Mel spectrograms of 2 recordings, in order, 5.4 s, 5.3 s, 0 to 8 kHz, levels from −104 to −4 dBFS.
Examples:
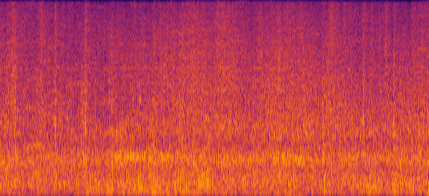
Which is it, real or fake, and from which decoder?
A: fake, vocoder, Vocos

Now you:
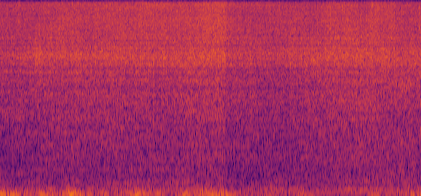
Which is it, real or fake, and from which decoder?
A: real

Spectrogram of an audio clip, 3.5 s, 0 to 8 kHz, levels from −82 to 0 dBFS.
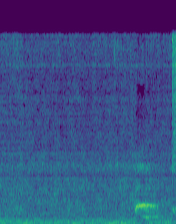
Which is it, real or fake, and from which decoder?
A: fake, codec, HILCodec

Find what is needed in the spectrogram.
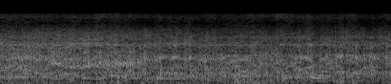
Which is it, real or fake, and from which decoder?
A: fake, codec, SNAC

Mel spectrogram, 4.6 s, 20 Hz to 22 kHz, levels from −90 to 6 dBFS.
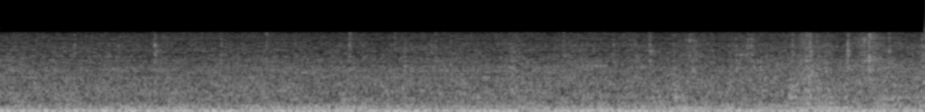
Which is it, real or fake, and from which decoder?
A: real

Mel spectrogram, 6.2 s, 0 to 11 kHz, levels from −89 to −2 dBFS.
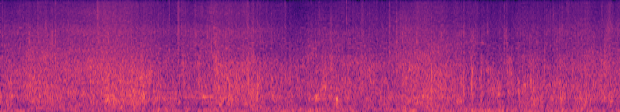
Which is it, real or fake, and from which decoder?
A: fake, codec, SNAC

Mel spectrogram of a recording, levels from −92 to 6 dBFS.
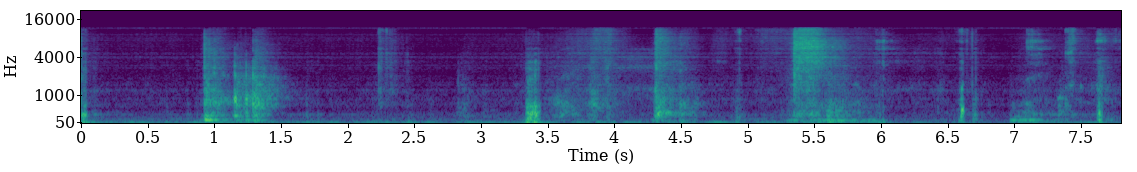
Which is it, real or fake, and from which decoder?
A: fake, codec, HILCodec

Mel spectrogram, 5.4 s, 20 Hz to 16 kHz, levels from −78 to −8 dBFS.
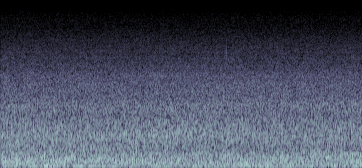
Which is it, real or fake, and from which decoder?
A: real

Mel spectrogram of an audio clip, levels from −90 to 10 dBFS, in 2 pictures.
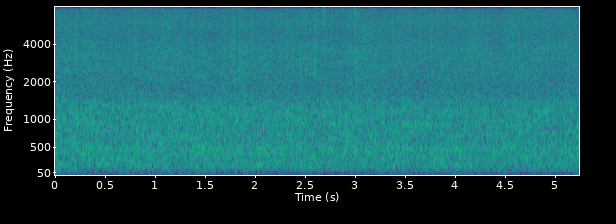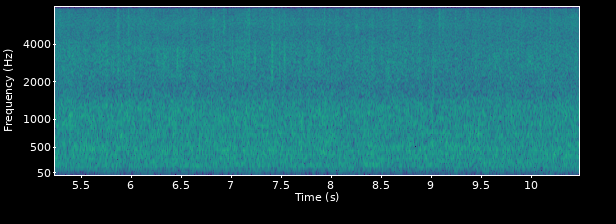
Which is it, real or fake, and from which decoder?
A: fake, codec, DAC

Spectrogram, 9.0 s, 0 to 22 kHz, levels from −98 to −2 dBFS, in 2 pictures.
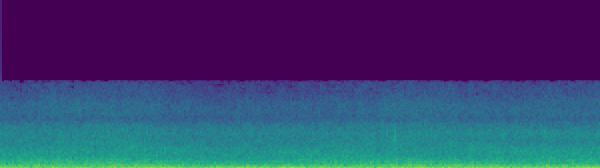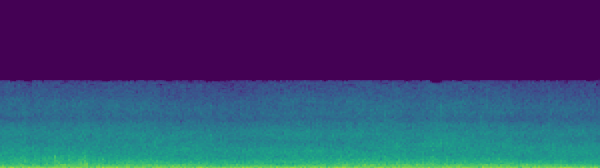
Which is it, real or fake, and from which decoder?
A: real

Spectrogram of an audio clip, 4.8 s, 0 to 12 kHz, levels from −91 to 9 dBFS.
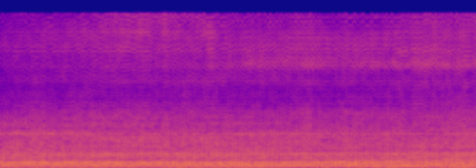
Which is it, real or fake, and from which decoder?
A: fake, vocoder, Vocos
